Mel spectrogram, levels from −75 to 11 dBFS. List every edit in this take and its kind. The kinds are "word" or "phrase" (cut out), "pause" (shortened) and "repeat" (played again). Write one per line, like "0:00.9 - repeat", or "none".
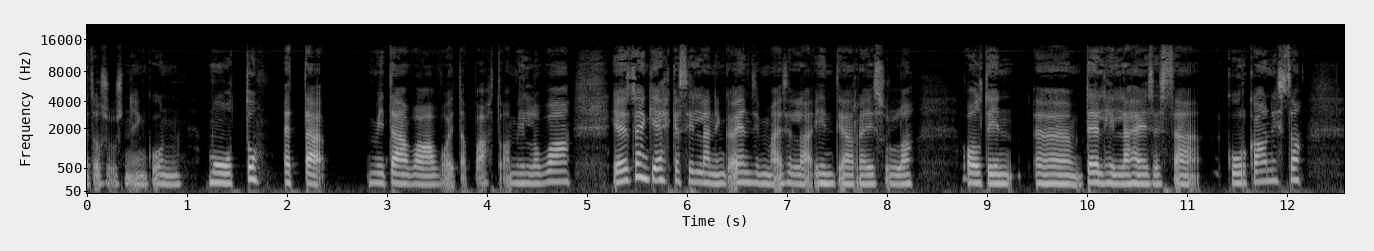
0:01.0 - pause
